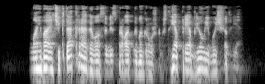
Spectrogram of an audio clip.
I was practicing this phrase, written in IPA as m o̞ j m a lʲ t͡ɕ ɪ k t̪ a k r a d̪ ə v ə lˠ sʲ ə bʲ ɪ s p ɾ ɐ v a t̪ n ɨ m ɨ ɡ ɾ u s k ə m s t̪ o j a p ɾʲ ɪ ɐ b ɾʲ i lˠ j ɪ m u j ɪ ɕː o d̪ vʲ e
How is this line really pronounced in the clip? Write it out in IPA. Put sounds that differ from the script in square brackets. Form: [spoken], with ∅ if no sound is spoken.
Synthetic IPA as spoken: m o̞ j m a lʲ t͡ɕ ɪ k t̪ a k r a d̪ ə v ə lˠ sʲ ə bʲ ɪ s p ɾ ɐ v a t̪ n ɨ m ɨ ɡ ɾ u [ʂ] k ə m [ʂ] t̪ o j a p ɾʲ ɪ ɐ b ɾʲ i lˠ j ɪ m u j ɪ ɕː o d̪ vʲ e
